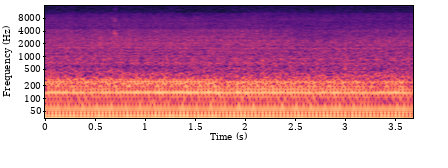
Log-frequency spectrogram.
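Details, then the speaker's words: 1991 Nissan Primera P10 1.6 GA16DS carburetted four-cylinder after timing chain repair: steady even idle, smooth low hum, no knocks, ticks or rattles; healthy, though needs warming before driving when cold. "Excellent. Voilà. Donc la petite Nissan Primera se porte bien."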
